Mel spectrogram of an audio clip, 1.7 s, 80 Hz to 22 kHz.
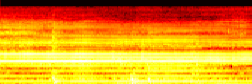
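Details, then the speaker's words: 1948 Plymouth MoPar 802 car radio, recapped and rebuilt, 6-volt supply: faint steady fixed-tone buzz from the worn mechanical vibrator, a flapping contact chopping DC into AC for the power transformer; solid-state vibrator replacement planned. "guy right back here and they have a look it's just a little flapping contact it moves back and forth and it it often creates the alternating current that makes the transformer work"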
